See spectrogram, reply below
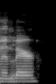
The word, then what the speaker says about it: Camembert: Camembert.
